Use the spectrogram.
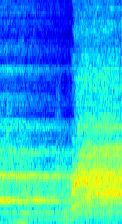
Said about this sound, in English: Some people likened it to the sound of a musical instrument, a cello, when it was content. But when it was angry, it would scream and screech.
